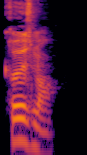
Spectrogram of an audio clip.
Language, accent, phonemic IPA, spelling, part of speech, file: French, France, /kʁøz.mɑ̃/, creusement, noun, LL-Q150 (fra)-creusement.wav
- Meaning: digging, dig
